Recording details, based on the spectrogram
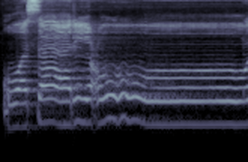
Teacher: سین میں الف مدہ ہے، ایک الف کے برابر کھینچ کر پڑھیں گے، را کو باریک پڑھیں گے، او میں یہ جو مد ہے اس مد کو مد منفصل کہتے ہیں، 3-4 الف کے برابر اسے کھینچ کر پڑھیں گے، ایک الف کے برابر بھی کھینچ کر پڑھ سکتے ہیں۔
